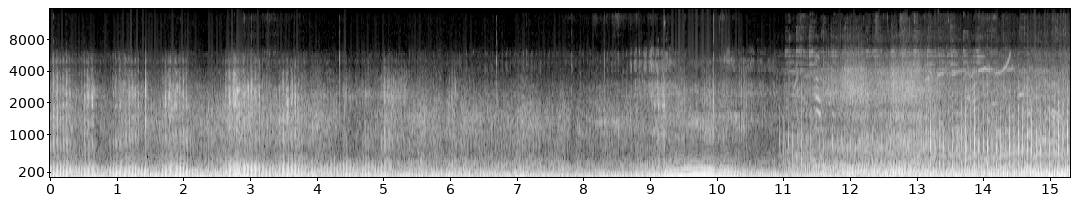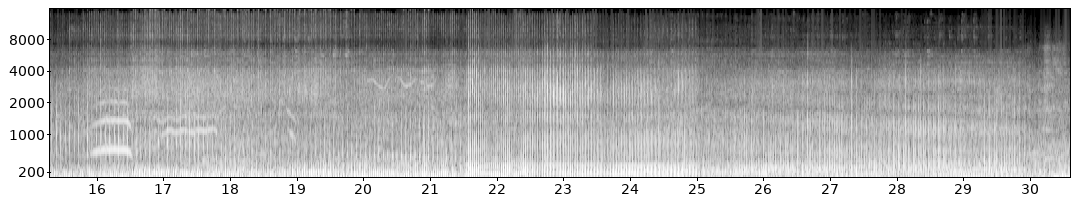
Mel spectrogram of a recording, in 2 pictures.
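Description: Off-road racing motorcycle engines, heard across several edited shots. One bike passes about ten seconds in, its pitch rising and then falling. After that the engine sound is louder, with revving rises in pitch.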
